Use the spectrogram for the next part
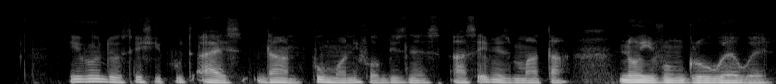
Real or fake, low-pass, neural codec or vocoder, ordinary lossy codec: real; 9.9 kHz; none; none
